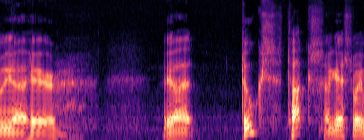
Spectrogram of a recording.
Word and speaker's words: Tux: We got Tux, I guess the way you pronounce that, T-U-X, Tux.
